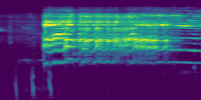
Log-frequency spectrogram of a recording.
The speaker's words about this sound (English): This is my alarm set for Friday morning. Let's see if this works. Yeah, a rooster. You like that? That is a Salvadoran rooster.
